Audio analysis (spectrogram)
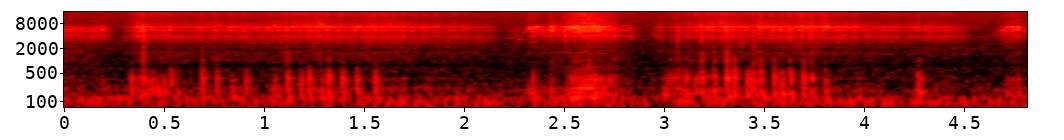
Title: Snoring Great Dane🐶🌛💤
